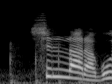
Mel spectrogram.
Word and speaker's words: 신라: 어 쓰기는 신라라고 쓰지만 읽을 때는 신라라고 읽어야 합니다.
